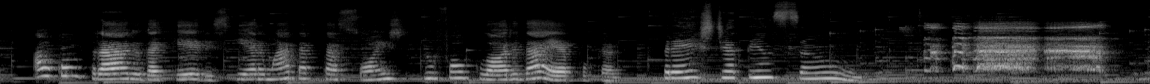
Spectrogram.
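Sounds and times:
speech: 0.4s - 8.9s
rooster crowing: 9.2s - 11.2s.

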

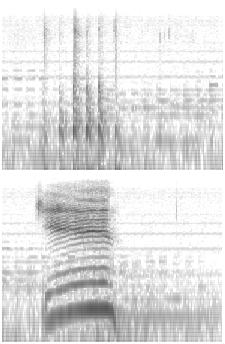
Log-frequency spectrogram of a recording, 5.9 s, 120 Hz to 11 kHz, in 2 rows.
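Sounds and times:
quick knocks on a door: 0.5s - 1.8s
speech: 3.5s - 4.6s.

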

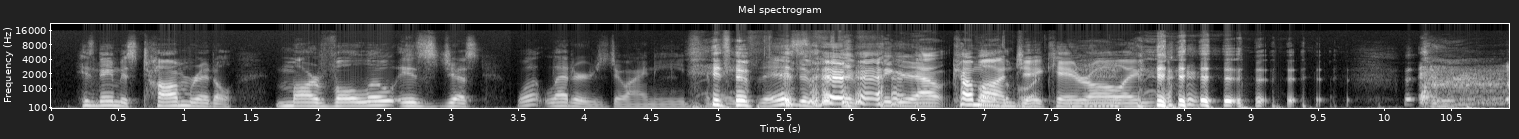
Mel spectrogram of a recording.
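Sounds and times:
speech: 0.2s - 10.9s
laughter: 4.8s - 10.6s
loud cough: 10.2s - 10.9s
quick throaty throat clearing: 10.2s - 10.9s.

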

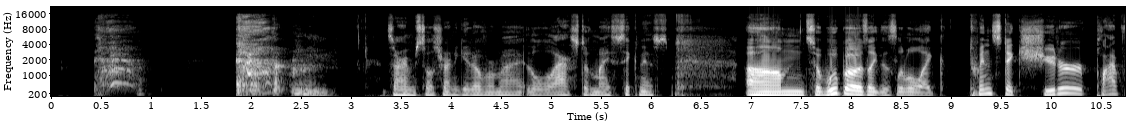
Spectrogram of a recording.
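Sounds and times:
person coughing: 0.4s - 1.0s, 1.8s - 3.0s
speech: 2.5s - 10.7s.

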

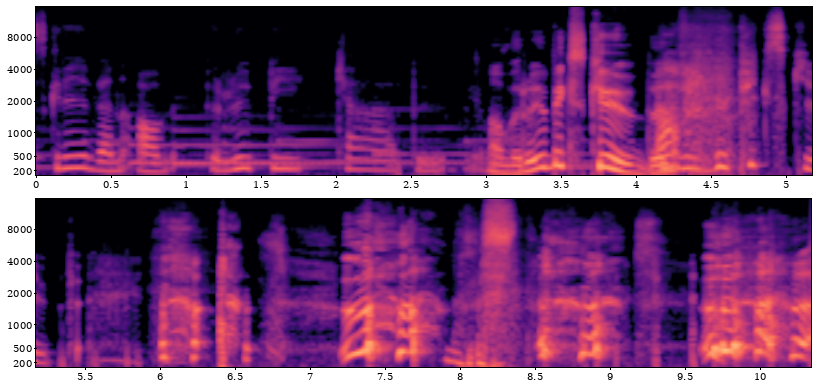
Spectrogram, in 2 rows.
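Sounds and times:
speech: 0.1s - 9.0s
person gasping: 5.5s - 6.0s, 6.7s - 7.3s
harsh throaty coughing fit: 6.0s - 10.1s.

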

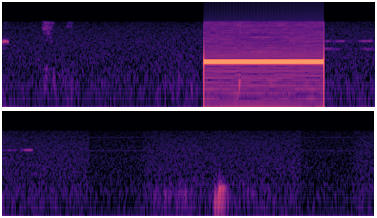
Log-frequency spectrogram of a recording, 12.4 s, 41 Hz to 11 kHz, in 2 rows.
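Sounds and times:
ringback tone of an unanswered outgoing phone call: 3.4s - 6.3s.

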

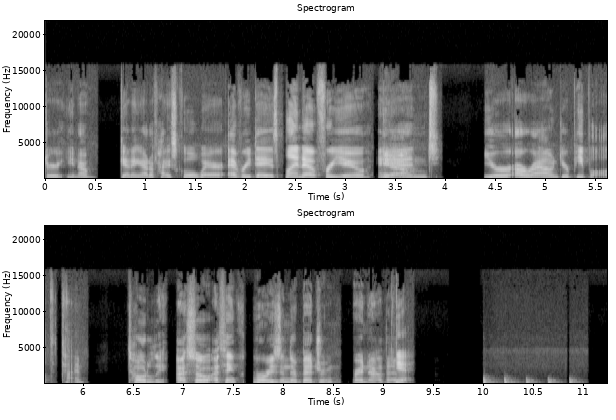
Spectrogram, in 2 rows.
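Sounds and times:
speech: 0.0s - 9.4s
knocking on a wooden bedroom door: 10.0s - 11.1s.

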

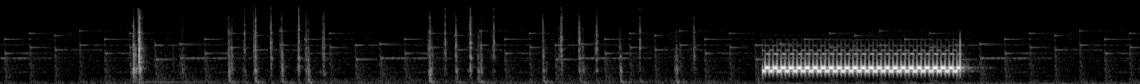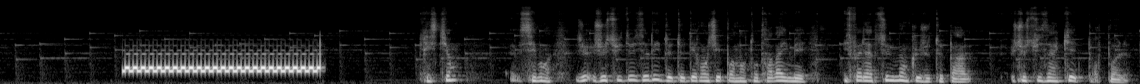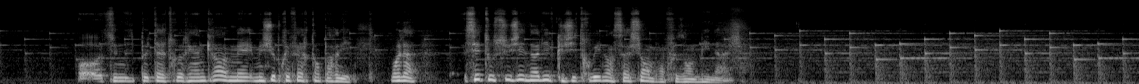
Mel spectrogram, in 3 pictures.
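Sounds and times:
telephone dialing clicks and beeps: 7.6s - 9.7s, 12.6s - 14.7s
telephone ringing tones: 7.6s - 9.8s, 12.6s - 14.7s
speech: 16.7s - 22.8s, 23.8s - 30.4s.

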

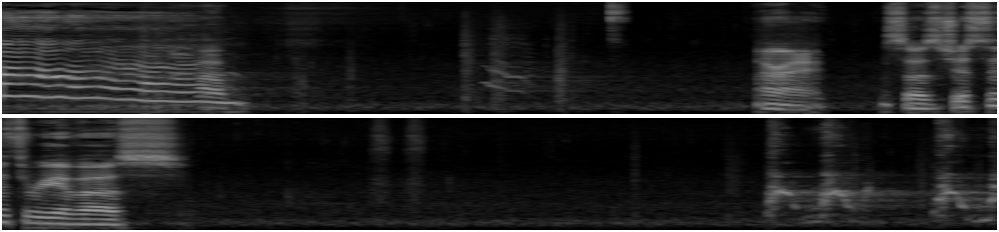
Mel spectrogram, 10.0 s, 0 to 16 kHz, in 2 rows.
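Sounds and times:
speech: 1.0s - 1.3s, 3.8s - 6.0s
video game dog barking: 8.8s - 9.9s.

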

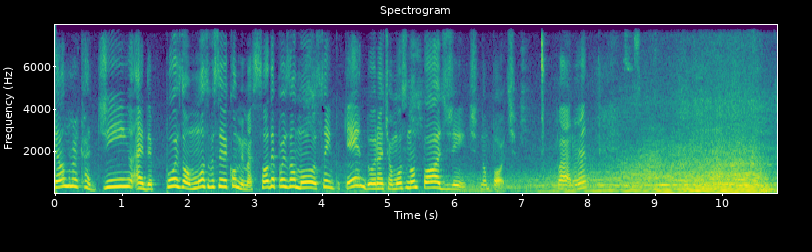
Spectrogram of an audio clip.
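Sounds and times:
speech: 0.0s - 8.4s
motorcycle engine droning outside: 4.9s - 10.8s.

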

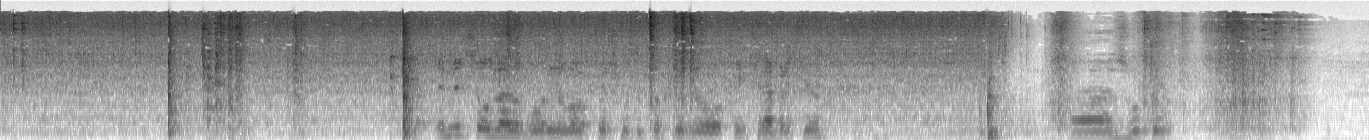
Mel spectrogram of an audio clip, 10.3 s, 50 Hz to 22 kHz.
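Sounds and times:
tap water running: 0.0s - 7.6s
speech: 3.3s - 6.3s, 8.0s - 8.9s.

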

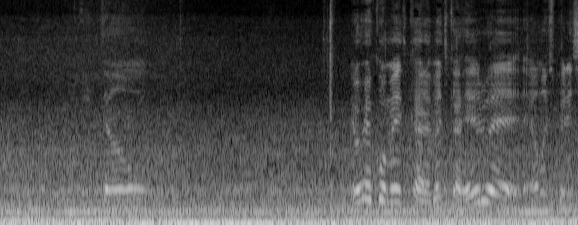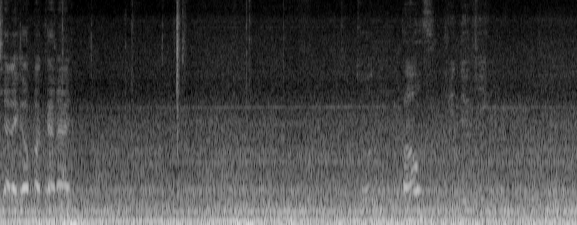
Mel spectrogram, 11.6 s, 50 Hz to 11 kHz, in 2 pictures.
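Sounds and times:
car interior rumble from engine and tires on the road at speed: 0.0s - 11.5s
speech: 3.8s - 6.8s, 10.0s - 10.3s.

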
